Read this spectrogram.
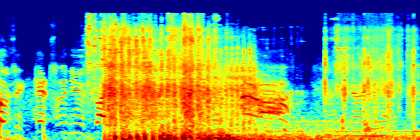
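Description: A rifle fires rapid shots in a burst.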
